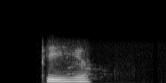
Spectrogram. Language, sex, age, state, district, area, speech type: Dogri, female, 18-30, Jammu and Kashmir, Reasi, rural, conversation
